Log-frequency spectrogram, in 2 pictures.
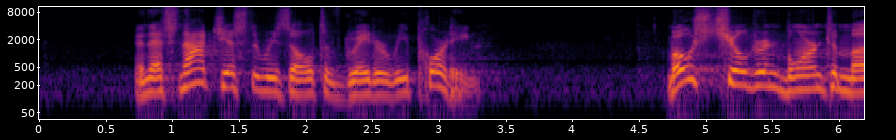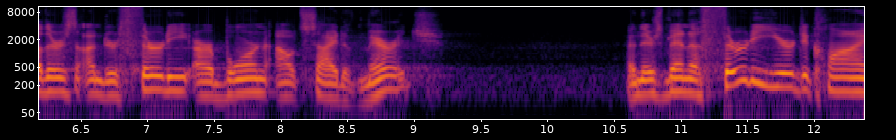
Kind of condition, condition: setting, large echoing room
